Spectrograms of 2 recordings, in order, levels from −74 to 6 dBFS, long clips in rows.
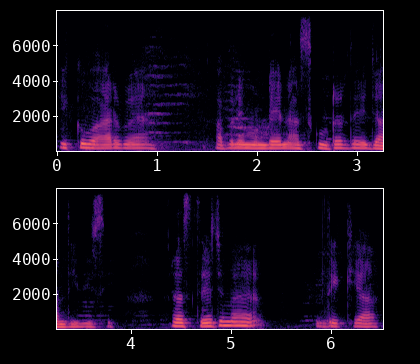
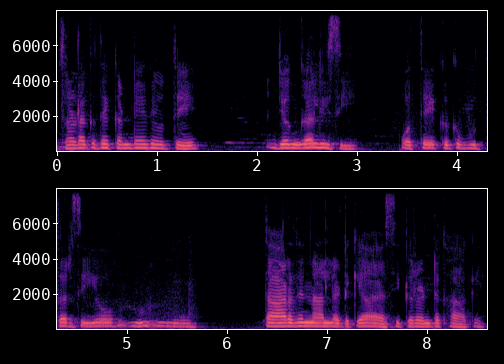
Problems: none marked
